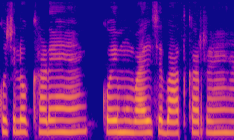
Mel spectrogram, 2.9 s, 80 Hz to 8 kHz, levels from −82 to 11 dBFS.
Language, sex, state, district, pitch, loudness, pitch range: Hindi, female, Chhattisgarh, Raigarh, 245 Hz, -15 LUFS, 235-250 Hz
